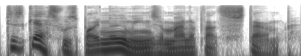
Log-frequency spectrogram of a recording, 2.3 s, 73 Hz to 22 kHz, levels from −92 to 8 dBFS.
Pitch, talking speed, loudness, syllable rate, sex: 110 Hz, 320 wpm, -18 LUFS, 5.5 syllables/s, male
